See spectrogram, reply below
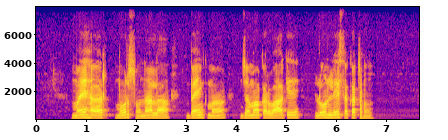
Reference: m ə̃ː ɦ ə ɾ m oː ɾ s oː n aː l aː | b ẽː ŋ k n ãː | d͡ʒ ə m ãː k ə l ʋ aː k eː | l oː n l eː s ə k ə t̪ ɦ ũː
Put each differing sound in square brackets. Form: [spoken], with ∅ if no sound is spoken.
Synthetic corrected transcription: m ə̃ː ɦ ə ɾ m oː ɾ s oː n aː l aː | b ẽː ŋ k [m] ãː | d͡ʒ ə m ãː k ə [ɾ] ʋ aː k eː | l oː n l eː s ə k ə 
